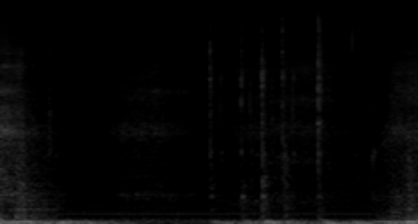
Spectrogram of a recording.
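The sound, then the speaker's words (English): Keys clatter on a computer keyboard as call numbers are typed in, a quick run of many faint clicks in the second half over a low steady hum. “I had to type in the call numbers for the show again.”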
